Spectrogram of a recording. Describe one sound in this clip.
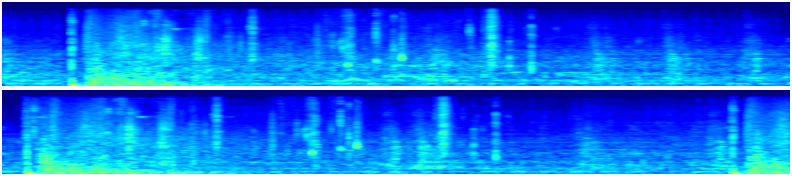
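A gun fires sharp, loud shots that echo.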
